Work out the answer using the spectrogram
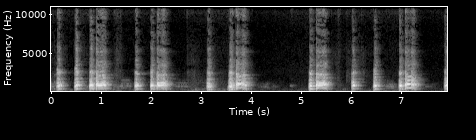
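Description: A Brahma chicken gives loud, harsh, clucking cackles in uneven bursts of two to four notes, separated by short pauses.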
